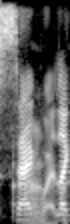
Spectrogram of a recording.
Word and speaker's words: segue: It is, that but Americans pronounce SEGUE, I think, as segue.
